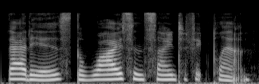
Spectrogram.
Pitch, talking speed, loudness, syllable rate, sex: 225 Hz, 160 wpm, -16 LUFS, 3.9 syllables/s, female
